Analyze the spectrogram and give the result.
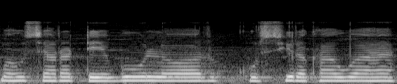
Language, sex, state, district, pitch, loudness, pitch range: Hindi, male, Jharkhand, Deoghar, 170 Hz, -14 LUFS, 165-170 Hz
